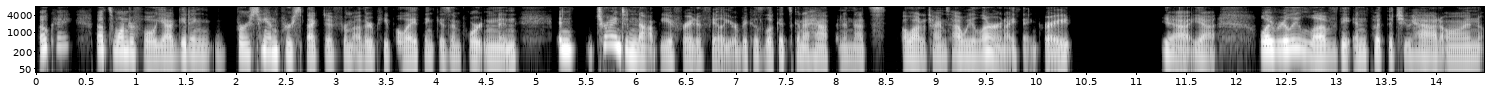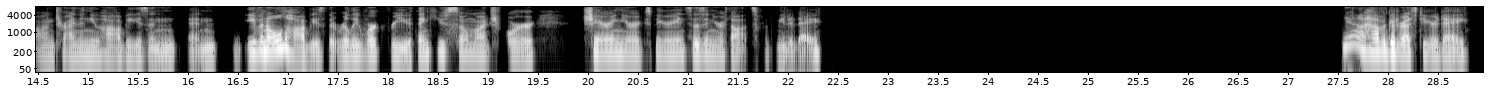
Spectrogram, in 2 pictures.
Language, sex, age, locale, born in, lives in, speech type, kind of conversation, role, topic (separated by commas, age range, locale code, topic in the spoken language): English, female, 40-44, en-US, United States, United States, conversation, podcast, host, In what ways can exploring new hobbies support emotional well-being?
